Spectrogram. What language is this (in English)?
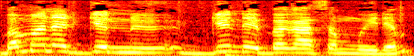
Wolof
